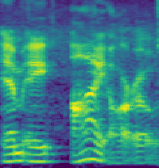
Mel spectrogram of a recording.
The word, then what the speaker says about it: Mairo: It looks like Mario at first glance, but it's actually Mairo.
